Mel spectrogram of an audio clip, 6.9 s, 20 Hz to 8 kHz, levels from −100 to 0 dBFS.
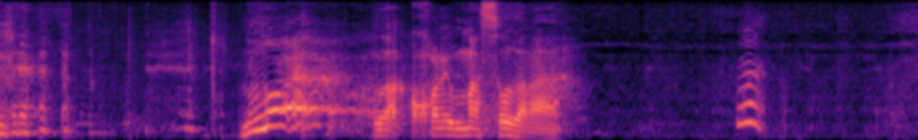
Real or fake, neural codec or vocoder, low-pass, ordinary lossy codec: fake; codec, 16 kHz, 2 kbps, FreqCodec, larger model; none; none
